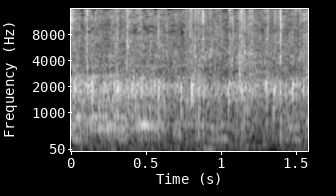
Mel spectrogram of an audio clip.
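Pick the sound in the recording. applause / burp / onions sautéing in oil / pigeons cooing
applause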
